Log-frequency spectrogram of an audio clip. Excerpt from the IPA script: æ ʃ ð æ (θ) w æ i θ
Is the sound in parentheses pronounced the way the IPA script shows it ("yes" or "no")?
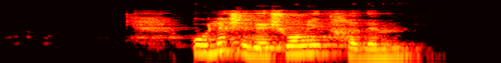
no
